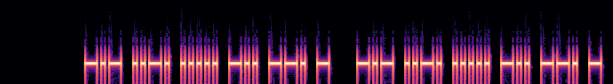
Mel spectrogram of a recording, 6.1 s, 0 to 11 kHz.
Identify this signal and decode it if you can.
Morse code, heard as a keyed tone, about 30 wpm, 700 Hz. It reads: KF5DGT KF5DGT
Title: USA Call Signs Repeated 3x 30wpm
